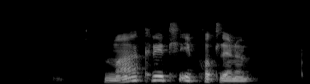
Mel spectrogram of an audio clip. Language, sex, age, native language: Icelandic, male, 50-59, Icelandic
